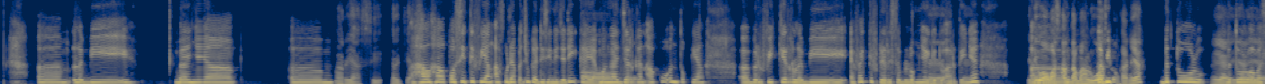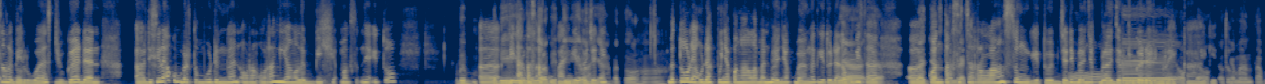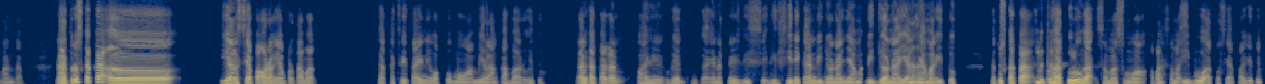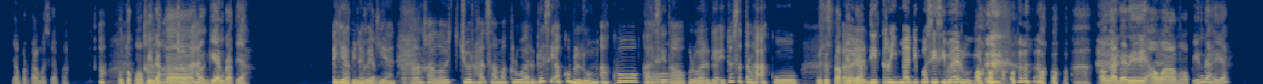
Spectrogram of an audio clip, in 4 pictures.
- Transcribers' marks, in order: other background noise; lip smack; chuckle; laughing while speaking: "Oh oh. Oh"; laughing while speaking: "gitu"
- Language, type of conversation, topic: Indonesian, podcast, Pernahkah kamu keluar dari zona nyaman, dan apa alasanmu?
